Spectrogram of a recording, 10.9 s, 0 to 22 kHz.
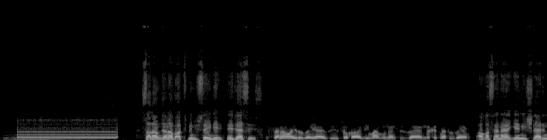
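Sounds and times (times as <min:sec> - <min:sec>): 
telephone ringing: 0:00.3 - 0:02.4
speech: 0:02.9 - 0:10.9.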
